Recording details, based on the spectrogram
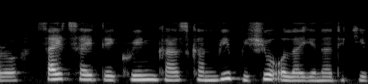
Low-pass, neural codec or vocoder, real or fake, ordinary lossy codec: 7.2 kHz; codec, 16 kHz in and 24 kHz out, 2.2 kbps, FireRedTTS-2 codec; fake; none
